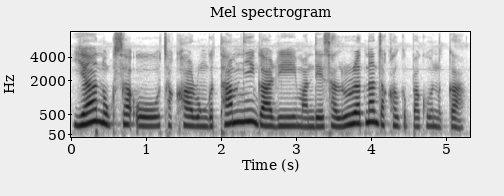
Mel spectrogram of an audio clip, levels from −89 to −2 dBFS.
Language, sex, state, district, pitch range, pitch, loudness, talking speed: Garo, female, Meghalaya, West Garo Hills, 215-260 Hz, 225 Hz, -16 LUFS, 100 wpm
